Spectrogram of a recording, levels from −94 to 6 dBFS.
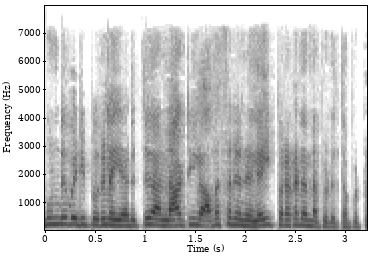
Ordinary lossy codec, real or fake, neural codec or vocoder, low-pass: AAC, 32 kbps; fake; codec, 16 kHz, 1 kbps, X-Codec, HuBERT features, trained on general audio; 7.2 kHz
